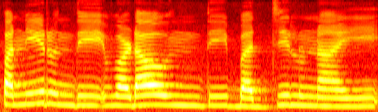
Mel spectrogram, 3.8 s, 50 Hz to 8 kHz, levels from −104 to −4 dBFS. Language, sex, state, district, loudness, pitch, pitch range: Telugu, female, Andhra Pradesh, Sri Satya Sai, -17 LUFS, 245 Hz, 230-255 Hz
